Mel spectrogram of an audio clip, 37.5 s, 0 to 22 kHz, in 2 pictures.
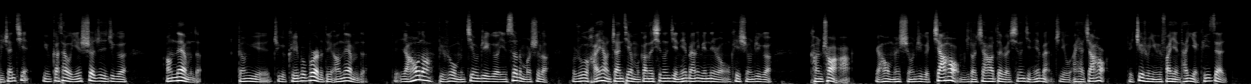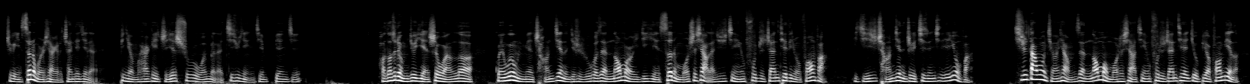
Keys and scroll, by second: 6.3 o, 7.6 Return, 12.5 ctrl+r, 20.0 f, 21.4-22.8 typing.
